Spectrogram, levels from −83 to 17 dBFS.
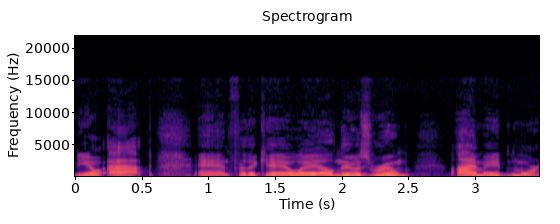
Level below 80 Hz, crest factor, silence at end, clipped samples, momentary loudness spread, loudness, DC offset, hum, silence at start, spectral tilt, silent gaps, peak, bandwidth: -58 dBFS; 14 dB; 0 s; under 0.1%; 11 LU; -19 LUFS; under 0.1%; none; 0 s; -7.5 dB/octave; none; -4 dBFS; 12.5 kHz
